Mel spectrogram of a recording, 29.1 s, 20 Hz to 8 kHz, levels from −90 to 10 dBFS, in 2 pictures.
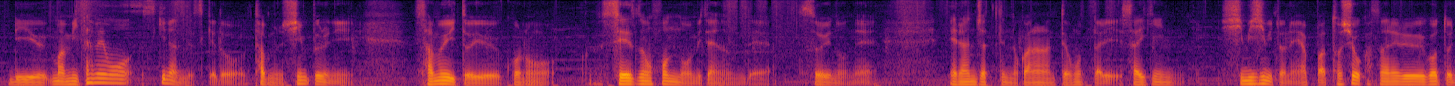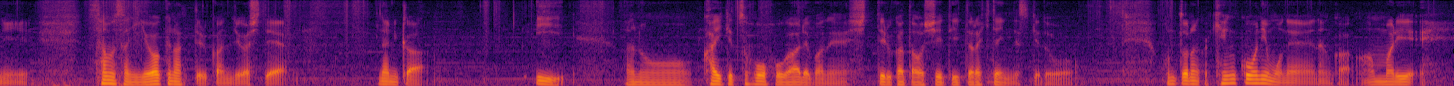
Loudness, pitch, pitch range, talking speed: -24 LUFS, 95 Hz, 85-105 Hz, 305 characters per minute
